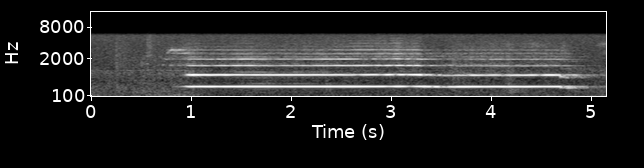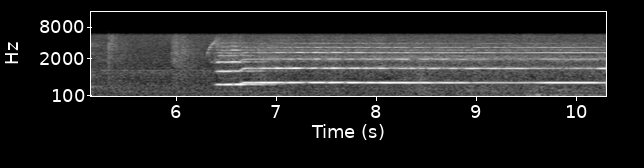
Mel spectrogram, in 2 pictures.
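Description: Shinobue (Japanese bamboo transverse flute) playing two long held notes: the first begins about a second in and is held nearly four seconds, dipping slightly in pitch as it ends. After a short pause, a higher note slides up into place and is held.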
